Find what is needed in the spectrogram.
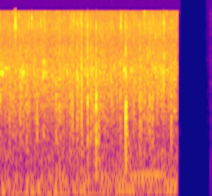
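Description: Heavy rain falling on a pond and the wet grass around it: a steady hiss of rain with scattered drop clicks. It breaks off suddenly just before the end.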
